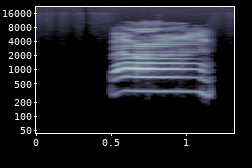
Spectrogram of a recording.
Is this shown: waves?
no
